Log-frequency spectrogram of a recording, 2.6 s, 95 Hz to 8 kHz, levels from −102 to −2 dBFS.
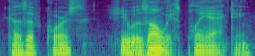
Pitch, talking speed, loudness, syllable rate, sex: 85 Hz, 190 wpm, -20 LUFS, 5.7 syllables/s, male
